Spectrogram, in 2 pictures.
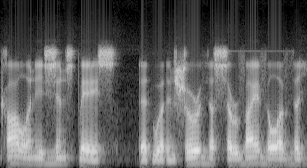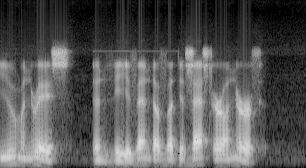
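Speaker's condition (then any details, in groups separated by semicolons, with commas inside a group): Motor neuron disease (ALS), speech-generating device; diagnosed during phd at cambridge university, progressive weakness, muscle wastage, walking difficulty; body hardly works at all, causes discomfort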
